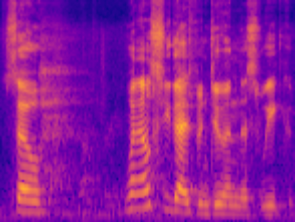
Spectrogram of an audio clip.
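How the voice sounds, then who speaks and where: An older woman hosting a casual livestream chat in a library, chatty and self-mocking, quick to laugh at herself. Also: on the low side, expressive, a little hiss or hum. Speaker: livestream host. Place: public library.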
